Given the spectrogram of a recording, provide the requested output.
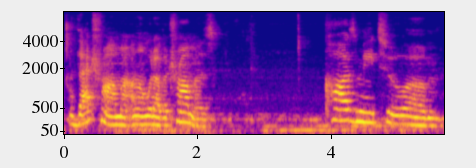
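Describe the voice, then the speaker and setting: Very deep and low in pitch, a woman speaks very slowly with lively intonation, very even loudness and long, frequent pauses, amid noticeable background noise and audible room echo. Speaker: vlogger. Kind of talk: personal vlog monologue. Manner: halting with tics and self-corrections.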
